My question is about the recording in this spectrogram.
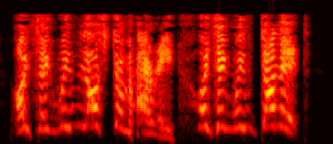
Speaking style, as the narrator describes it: yelled Hagrid

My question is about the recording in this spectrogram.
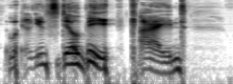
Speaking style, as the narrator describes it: wheezed the director behind him, laughing

